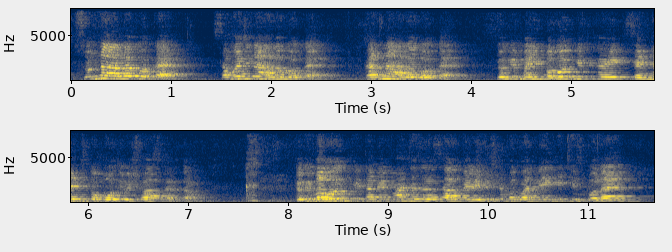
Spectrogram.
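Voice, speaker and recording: A man's extremely high voice at a moderate pace with fairly even intonation, noticeable background noise and audible room echo. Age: 60s. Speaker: network marketing leader. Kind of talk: motivational training talk.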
